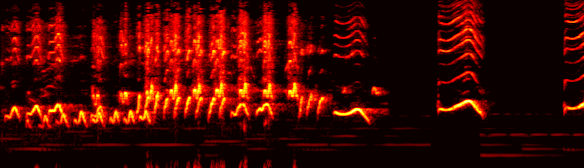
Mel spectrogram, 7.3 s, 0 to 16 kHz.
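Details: Asian koel (Eudynamys scolopaceus), possibly male and female, used as a lure for night-net trapping of migrating birds in August 2024: rapid bubbling whistled notes, then several loud clear rising whistles, over faint electronic hum.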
